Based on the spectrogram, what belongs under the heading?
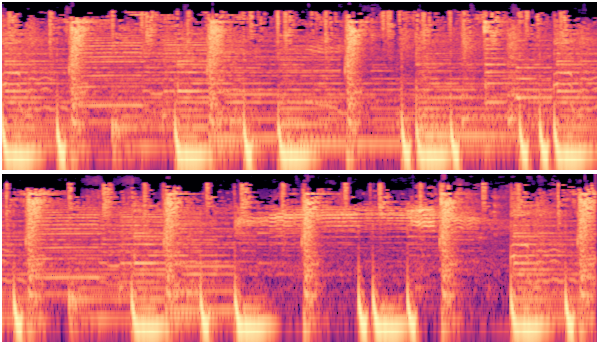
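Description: Music with a steady bass-heavy beat and sung melody plays throughout, with no animal calls audible.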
